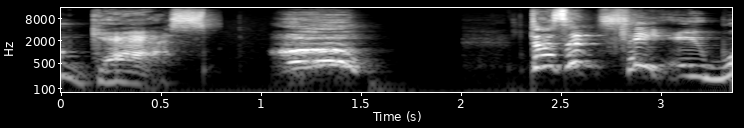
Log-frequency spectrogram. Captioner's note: gasp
